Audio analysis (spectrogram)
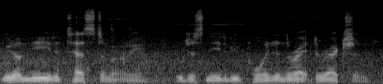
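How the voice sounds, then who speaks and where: A man's voice: low-pitched, a little fast, vocal fry, noisy background. An actor playing a cynical, sarcastic male detective in an audio drama. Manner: sarcastic, crude remarks.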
